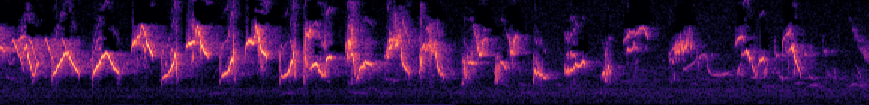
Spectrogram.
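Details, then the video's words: Loud, clear indigo bunting chirps, sharply rising and falling notes delivered roughly four per second, gradually softening and thinning toward the end. "Indigo bunting sound | call"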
